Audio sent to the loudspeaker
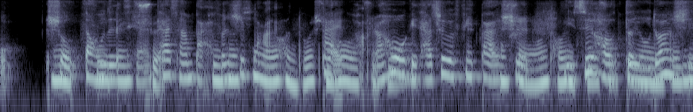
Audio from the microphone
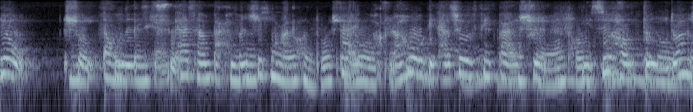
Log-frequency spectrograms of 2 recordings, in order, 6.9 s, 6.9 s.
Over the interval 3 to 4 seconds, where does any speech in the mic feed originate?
echo only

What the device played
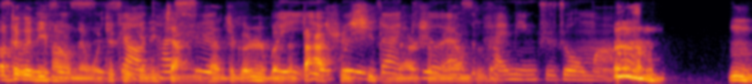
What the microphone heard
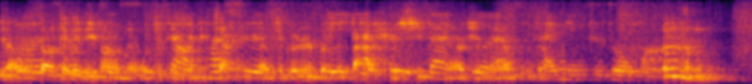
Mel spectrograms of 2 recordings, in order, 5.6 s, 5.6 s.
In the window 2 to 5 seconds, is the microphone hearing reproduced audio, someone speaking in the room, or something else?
echo only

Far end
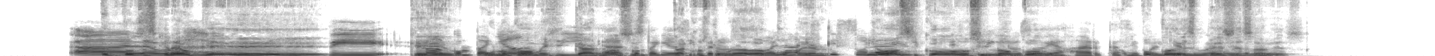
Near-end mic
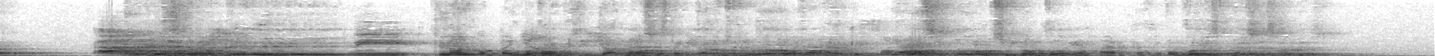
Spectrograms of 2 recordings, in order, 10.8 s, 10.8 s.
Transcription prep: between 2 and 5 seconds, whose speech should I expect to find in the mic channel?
both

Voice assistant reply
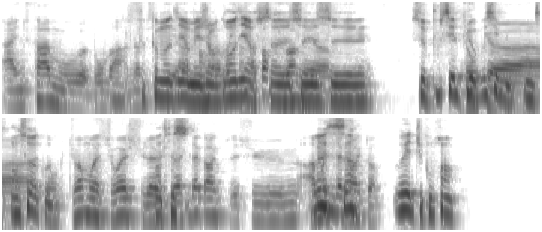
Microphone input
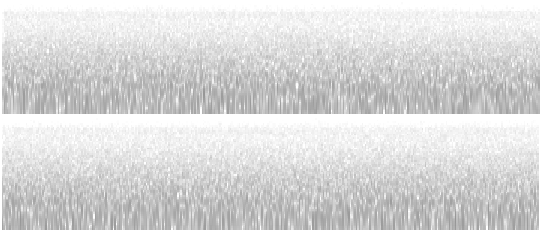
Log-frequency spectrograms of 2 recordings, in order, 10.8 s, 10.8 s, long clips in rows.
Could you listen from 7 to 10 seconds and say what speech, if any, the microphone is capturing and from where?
neither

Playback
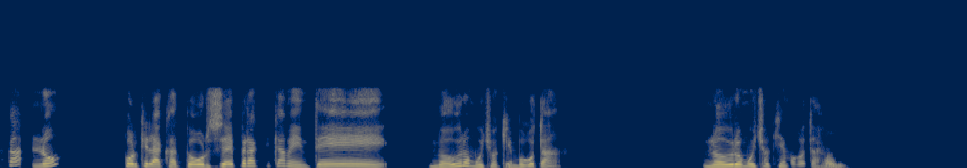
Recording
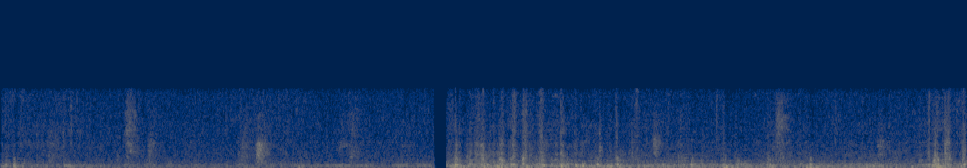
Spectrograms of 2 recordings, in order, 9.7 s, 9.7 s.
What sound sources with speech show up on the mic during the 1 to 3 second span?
neither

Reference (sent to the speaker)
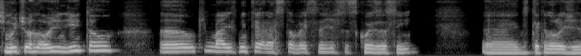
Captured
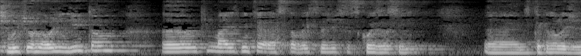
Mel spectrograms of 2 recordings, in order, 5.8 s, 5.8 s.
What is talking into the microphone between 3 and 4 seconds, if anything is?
echo only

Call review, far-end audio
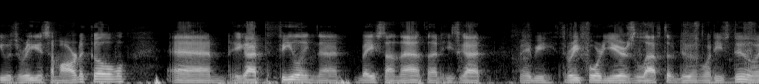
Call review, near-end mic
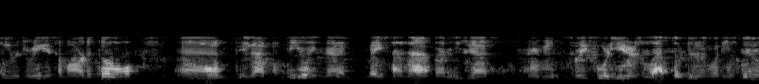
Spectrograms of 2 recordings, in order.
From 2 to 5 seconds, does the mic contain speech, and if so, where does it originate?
echo only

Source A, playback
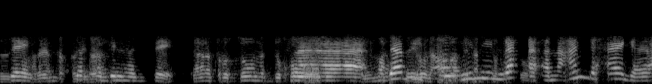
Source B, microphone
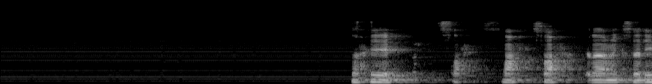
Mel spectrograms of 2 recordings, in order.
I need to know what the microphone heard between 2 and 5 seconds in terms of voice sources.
user only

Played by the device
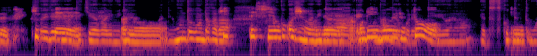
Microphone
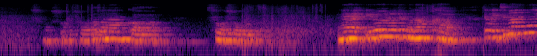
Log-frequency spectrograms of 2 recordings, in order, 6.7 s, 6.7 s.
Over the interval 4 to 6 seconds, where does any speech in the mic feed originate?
user only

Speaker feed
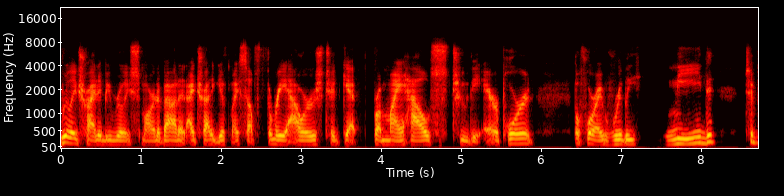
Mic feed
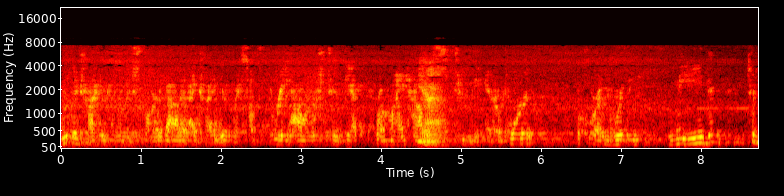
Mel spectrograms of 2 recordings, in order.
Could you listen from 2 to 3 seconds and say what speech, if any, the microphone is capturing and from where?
echo only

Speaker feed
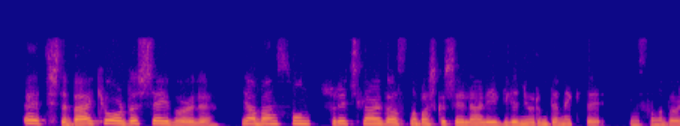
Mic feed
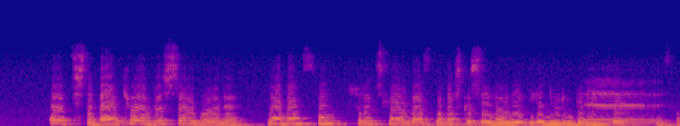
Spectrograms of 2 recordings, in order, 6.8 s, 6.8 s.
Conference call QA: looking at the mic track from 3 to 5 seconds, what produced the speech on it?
echo only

